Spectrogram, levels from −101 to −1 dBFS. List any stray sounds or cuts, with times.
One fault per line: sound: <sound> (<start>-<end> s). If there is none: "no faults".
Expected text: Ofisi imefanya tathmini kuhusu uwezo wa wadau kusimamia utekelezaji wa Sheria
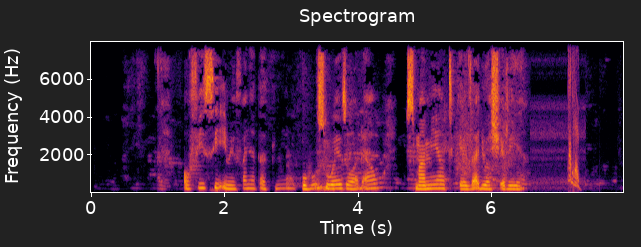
sound: chirp (7.2-7.4 s)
